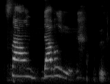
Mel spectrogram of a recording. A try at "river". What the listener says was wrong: Oh, it wasn't quite as pronounced this time, but let's say the word a few times to get that V sound. River, river, river. Okay, be careful with those words that have a V in them. We don't want to hear a W sound, a W. We want to hear the V sound, V, V.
